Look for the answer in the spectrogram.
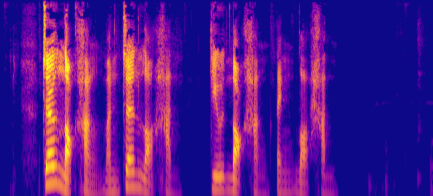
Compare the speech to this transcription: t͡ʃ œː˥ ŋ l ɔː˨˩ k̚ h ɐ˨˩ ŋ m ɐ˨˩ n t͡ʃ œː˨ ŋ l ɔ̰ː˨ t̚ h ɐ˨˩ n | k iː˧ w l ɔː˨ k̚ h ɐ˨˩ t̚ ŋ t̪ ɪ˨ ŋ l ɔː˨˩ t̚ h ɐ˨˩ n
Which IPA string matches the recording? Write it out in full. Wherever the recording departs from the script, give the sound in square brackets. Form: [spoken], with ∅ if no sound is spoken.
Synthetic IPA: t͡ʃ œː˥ ŋ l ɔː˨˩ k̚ h ɐ˨˩ ŋ m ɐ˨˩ n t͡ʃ [œː˥] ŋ l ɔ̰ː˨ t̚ h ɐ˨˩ n | k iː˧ w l ɔː˨ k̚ h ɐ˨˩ [∅] ŋ t̪ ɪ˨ ŋ l ɔː˨˩ t̚ h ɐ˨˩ n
